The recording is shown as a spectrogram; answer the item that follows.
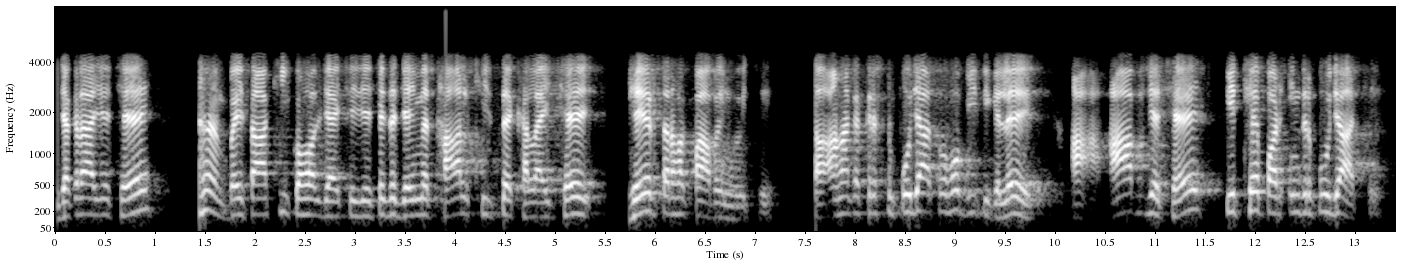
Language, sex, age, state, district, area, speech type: Maithili, male, 45-60, Bihar, Madhubani, rural, conversation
